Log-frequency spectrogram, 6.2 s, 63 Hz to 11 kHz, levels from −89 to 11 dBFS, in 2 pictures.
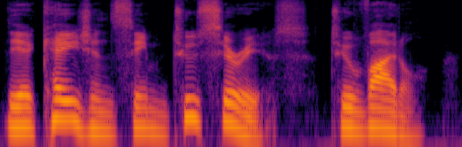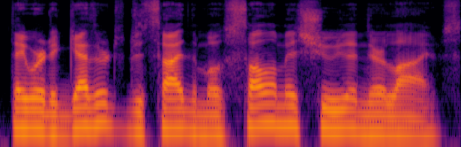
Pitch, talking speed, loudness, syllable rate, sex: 110 Hz, 185 wpm, -20 LUFS, 5.7 syllables/s, male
